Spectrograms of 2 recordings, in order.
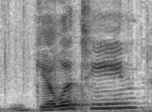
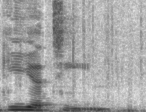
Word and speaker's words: guillotine: of people pronounce it guillotine the french when you put two l's together it makes a ya sound it's pronounced guillotine she was executed without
